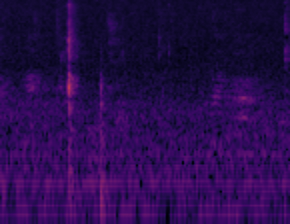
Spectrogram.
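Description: Two light plastic clicks, a sharp one about half a second in and a fainter one just after, as a fingertip taps a knockoff Lego minifigure whose leg sits loose in its hip joint.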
